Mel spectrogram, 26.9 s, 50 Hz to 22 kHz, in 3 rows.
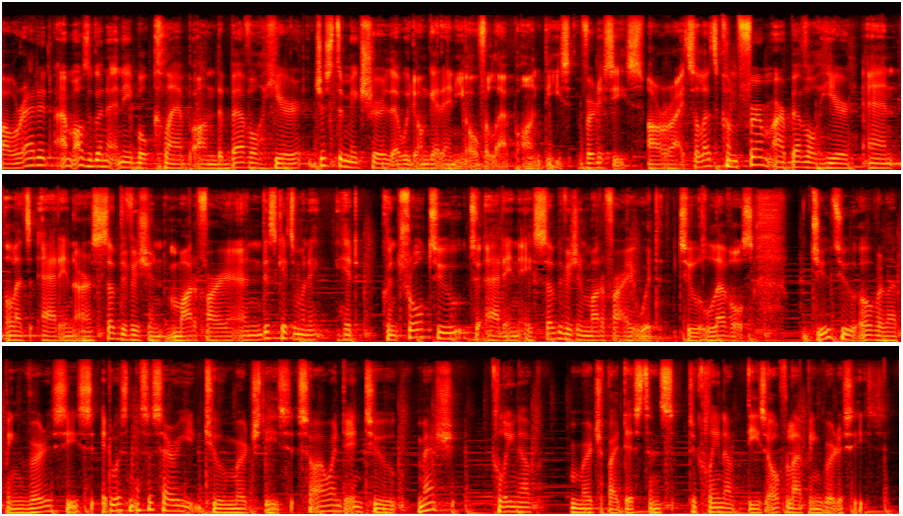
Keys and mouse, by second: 0.0-3.8 middle drag, 8.3 Tab, 9.3 ctrl+2, 18.4 Tab, 19.1 a, 20.9-22.2 middle drag, 25.9 Tab.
